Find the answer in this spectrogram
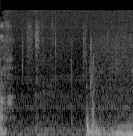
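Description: Car windshield wiper motor humming and the blades sweeping across the wet glass, starting about a second and a half in.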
